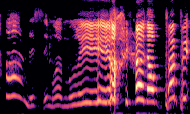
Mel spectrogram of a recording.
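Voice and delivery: slow, loud laughing wail. Real, not acted. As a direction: laugh through mock despair. Laughing despair.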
